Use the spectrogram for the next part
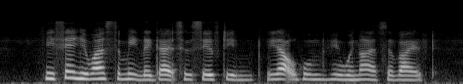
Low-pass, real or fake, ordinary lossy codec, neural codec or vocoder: none; fake; none; codec, 16 kHz, 1 kbps, FunCodec, trained on LibriTTS, 50 frames a second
